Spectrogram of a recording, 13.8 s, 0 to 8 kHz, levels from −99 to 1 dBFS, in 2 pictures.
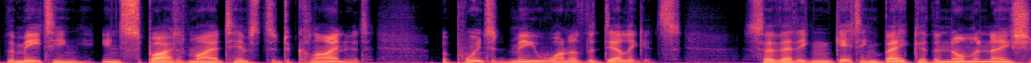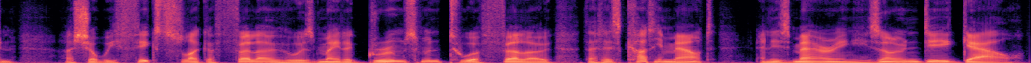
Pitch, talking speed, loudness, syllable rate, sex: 110 Hz, 220 wpm, -20 LUFS, 5.9 syllables/s, male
